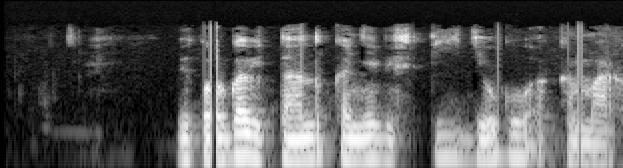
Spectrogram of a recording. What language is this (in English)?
Kinyarwanda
